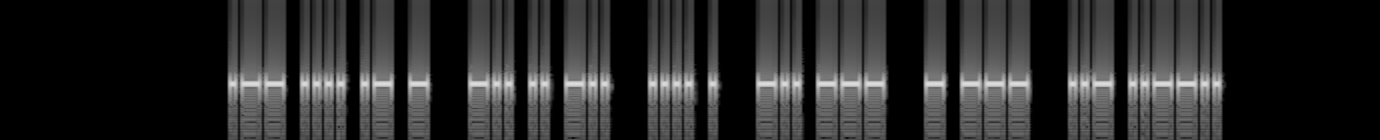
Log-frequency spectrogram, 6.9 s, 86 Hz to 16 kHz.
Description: Morse code, heard as a keyed tone, about 40 wpm, 700 Hz. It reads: WHAT DID HE DO TO U?
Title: Sentences from Top 100 Words and Abbreviations 40wpm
